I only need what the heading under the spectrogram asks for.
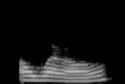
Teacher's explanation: Overall, but we stress all.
